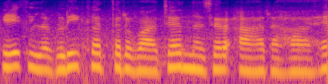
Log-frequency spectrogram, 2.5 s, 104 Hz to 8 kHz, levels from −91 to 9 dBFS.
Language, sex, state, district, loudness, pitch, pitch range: Hindi, female, Uttar Pradesh, Lucknow, -14 LUFS, 230 Hz, 210-250 Hz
